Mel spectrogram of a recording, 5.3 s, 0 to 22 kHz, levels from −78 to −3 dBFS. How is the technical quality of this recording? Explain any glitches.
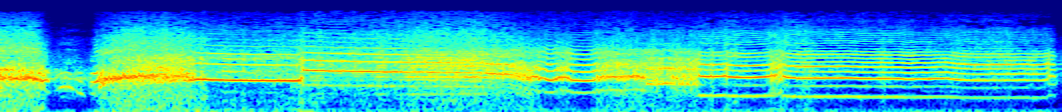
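There's one glitch worth flagging, right near the start. At about 0.61 s you get an overlap between stream segments. Two chunks of the stream carry timestamps that overlap, so the player trims the overlapping stretch, even though that sound was never actually duplicated. Roughly 10 ms of real audio just disappears, and the waveform jumps straight across the gap. You hear it as a single short click or tiny skip, and it happens only once here.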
